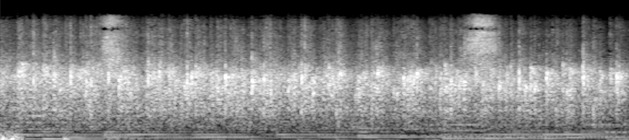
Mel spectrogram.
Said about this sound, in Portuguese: Quem crê, dá uma salva de palmas a Jesus.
